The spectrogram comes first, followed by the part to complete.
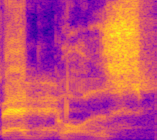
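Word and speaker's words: padkos: word is pad cause let me write down p a d k o s pedos the word is pedos pronounced correctly pedos so you may ask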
